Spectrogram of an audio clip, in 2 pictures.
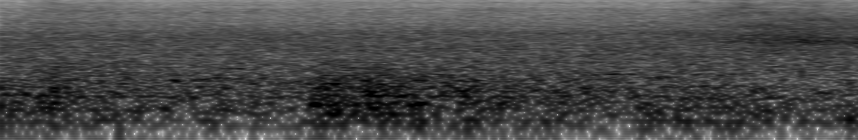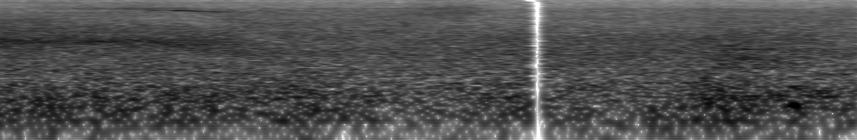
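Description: Heavy thunderstorm rain pouring steadily, with a deep low rumble under it that swells briefly about a second and a half in. The sound cuts out for an instant about seven seconds in.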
